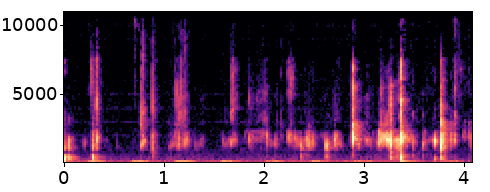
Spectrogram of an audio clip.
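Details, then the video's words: Indoor feeding of Hige, a young male Scottish Fold in Japan, on horse mackerel and dry kibble; loose, uneven crunches and smacking bites at roughly two per second, with short pauses between mouthfuls. "Eat horse mackerel and crispy combo! [eating sound]"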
